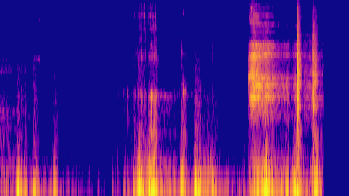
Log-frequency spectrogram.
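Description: A man drinking coffee from a mug, with soft swallowing sounds, then a loud breathy sigh about three seconds in as he lowers the mug.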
